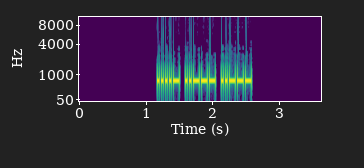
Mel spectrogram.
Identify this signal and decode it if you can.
Morse code, heard as a keyed tone, about 40 wpm, 700 Hz. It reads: 422
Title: Common Cut Numbers - 3-Digit 40wpm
